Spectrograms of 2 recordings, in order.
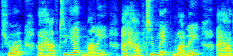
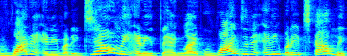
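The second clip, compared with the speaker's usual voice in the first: mock speech broken up by laughter throughout. Retelling asking why nobody told them: retelling laughing while talking. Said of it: "laughing with my guys".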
